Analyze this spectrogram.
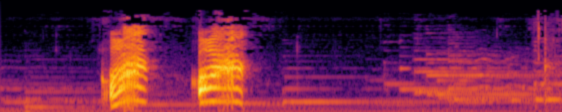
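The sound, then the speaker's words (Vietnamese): Ducks quacking: two loud, rasping quacks in quick succession, followed by a quieter, drawn-out tonal sound over a low, steady hum. “Lăng Phong nghe thấy tiếng gà vịt ở đâu đó”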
